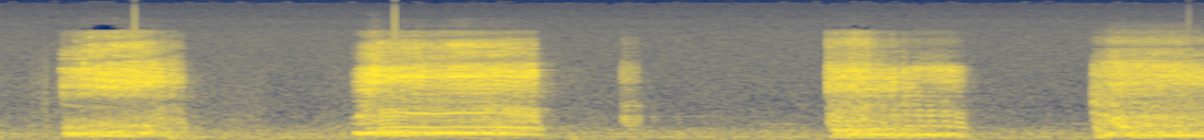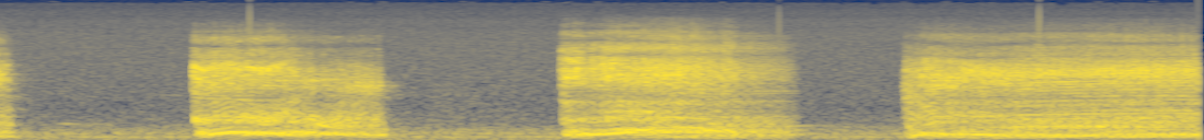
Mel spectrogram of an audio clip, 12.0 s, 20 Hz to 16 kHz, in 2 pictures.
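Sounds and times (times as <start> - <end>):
rough low creature call: 1.8 - 2.8, 8.9 - 10.0, 10.6 - 12.0.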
